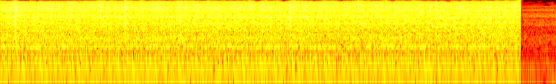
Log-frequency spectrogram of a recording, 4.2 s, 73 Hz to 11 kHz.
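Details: 1991 Ford Tempo/Topaz at idle: faint constant mid-pitched whirr from the belt drive; suspected tensioner, idler pulley or water pump fault, not confirmed.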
